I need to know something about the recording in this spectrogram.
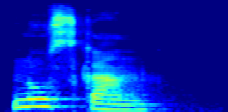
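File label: "нускан", Komi, female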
